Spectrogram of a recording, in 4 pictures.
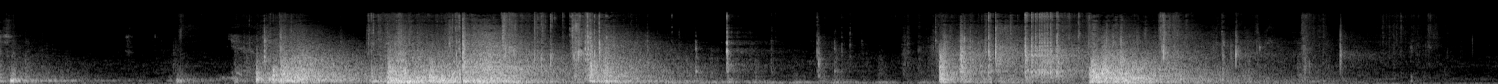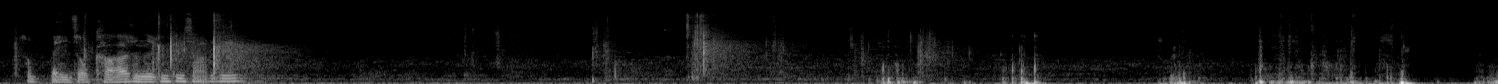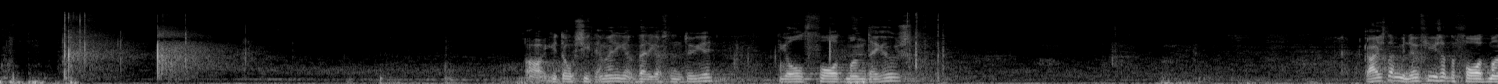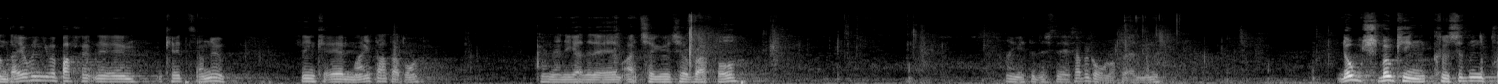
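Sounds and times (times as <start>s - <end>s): heavy bangs echoing: 0.0s - 8.4s, 9.2s - 13.8s, 30.9s - 32.8s
footsteps crunching over debris: 10.9s - 17.3s, 19.5s - 25.1s, 49.5s - 58.4s.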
